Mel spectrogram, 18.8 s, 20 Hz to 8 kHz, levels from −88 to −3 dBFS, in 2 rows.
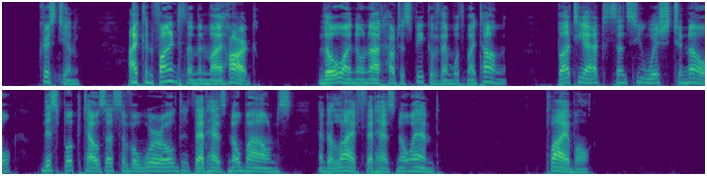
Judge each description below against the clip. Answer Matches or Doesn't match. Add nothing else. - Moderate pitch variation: Matches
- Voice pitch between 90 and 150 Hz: Matches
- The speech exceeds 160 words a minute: Doesn't match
